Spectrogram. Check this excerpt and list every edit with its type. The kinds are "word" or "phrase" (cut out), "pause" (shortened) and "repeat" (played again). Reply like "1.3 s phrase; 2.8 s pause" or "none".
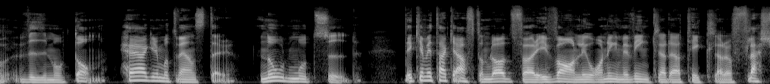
1.1 s pause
